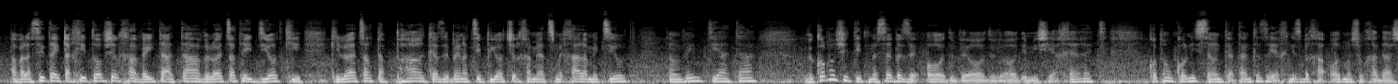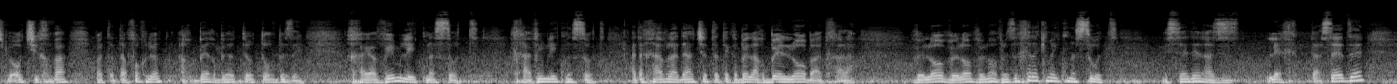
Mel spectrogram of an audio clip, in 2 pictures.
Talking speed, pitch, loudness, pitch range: 175 wpm, 120 Hz, -17 LUFS, 110-135 Hz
